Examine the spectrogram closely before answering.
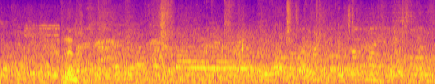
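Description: A crowd of people chatters in the open air.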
